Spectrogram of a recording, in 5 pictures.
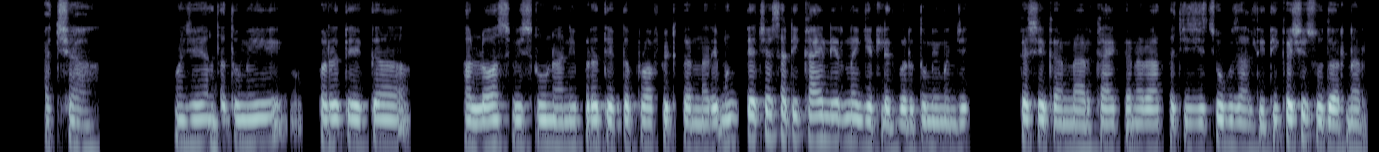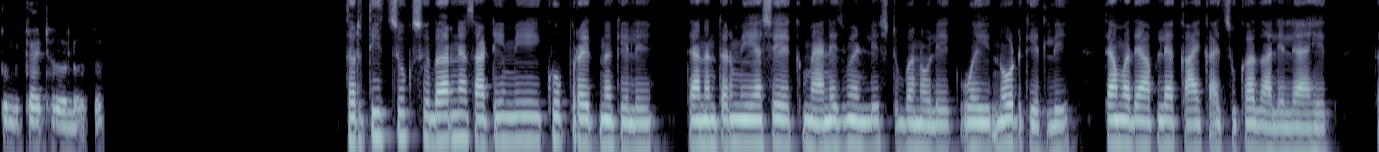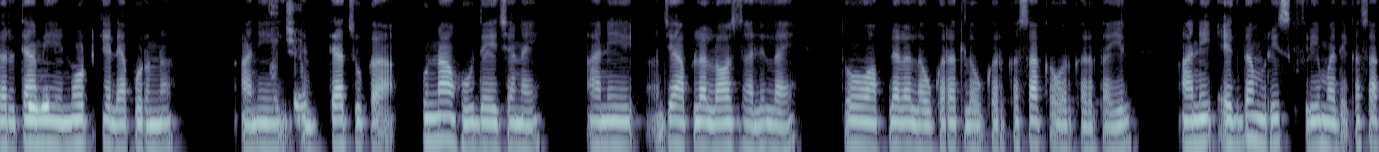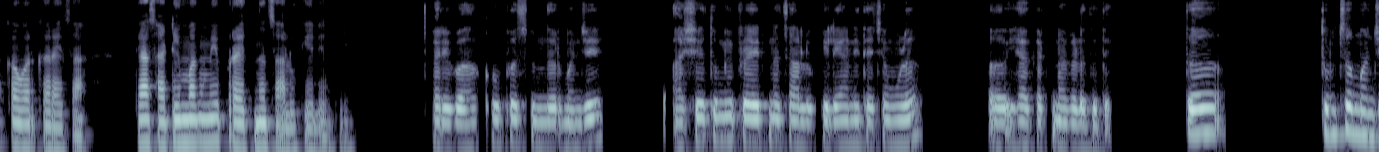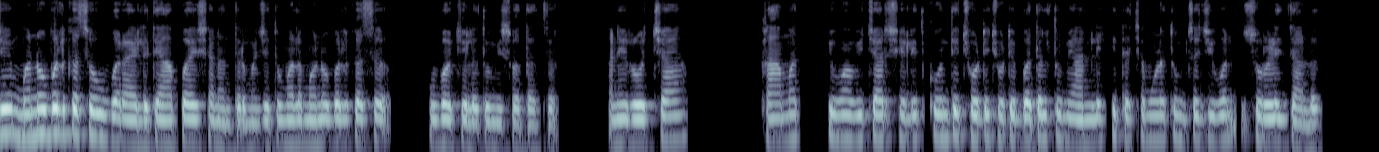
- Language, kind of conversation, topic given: Marathi, podcast, कामात अपयश आलं तर तुम्ही काय शिकता?
- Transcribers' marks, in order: in English: "लॉस"; in English: "रिस्क फ्रीमध्ये"; tapping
